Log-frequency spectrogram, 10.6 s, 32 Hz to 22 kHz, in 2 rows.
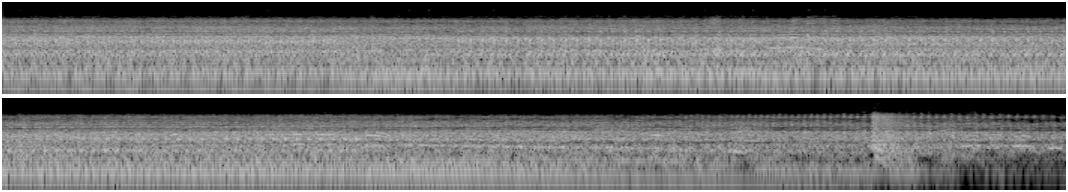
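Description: John Deere 5038 tractor's diesel engine running steadily at low speed. About eight seconds in the engine note drops and grows quieter, and a single sharp click comes near the end.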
